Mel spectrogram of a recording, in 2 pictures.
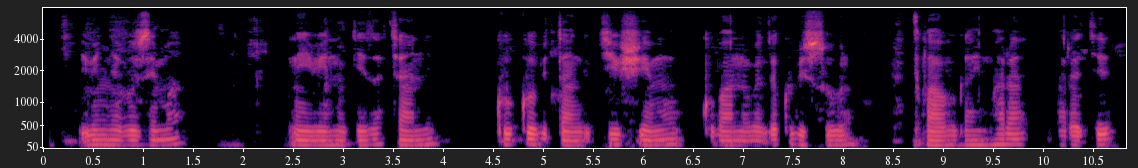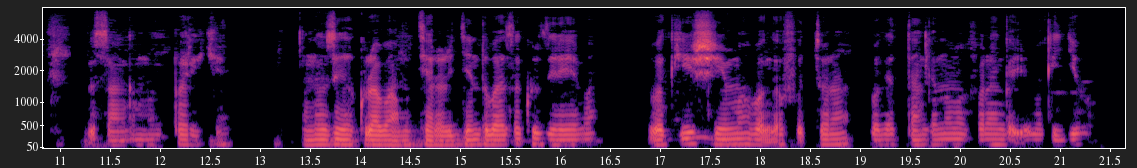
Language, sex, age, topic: Kinyarwanda, male, 18-24, agriculture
